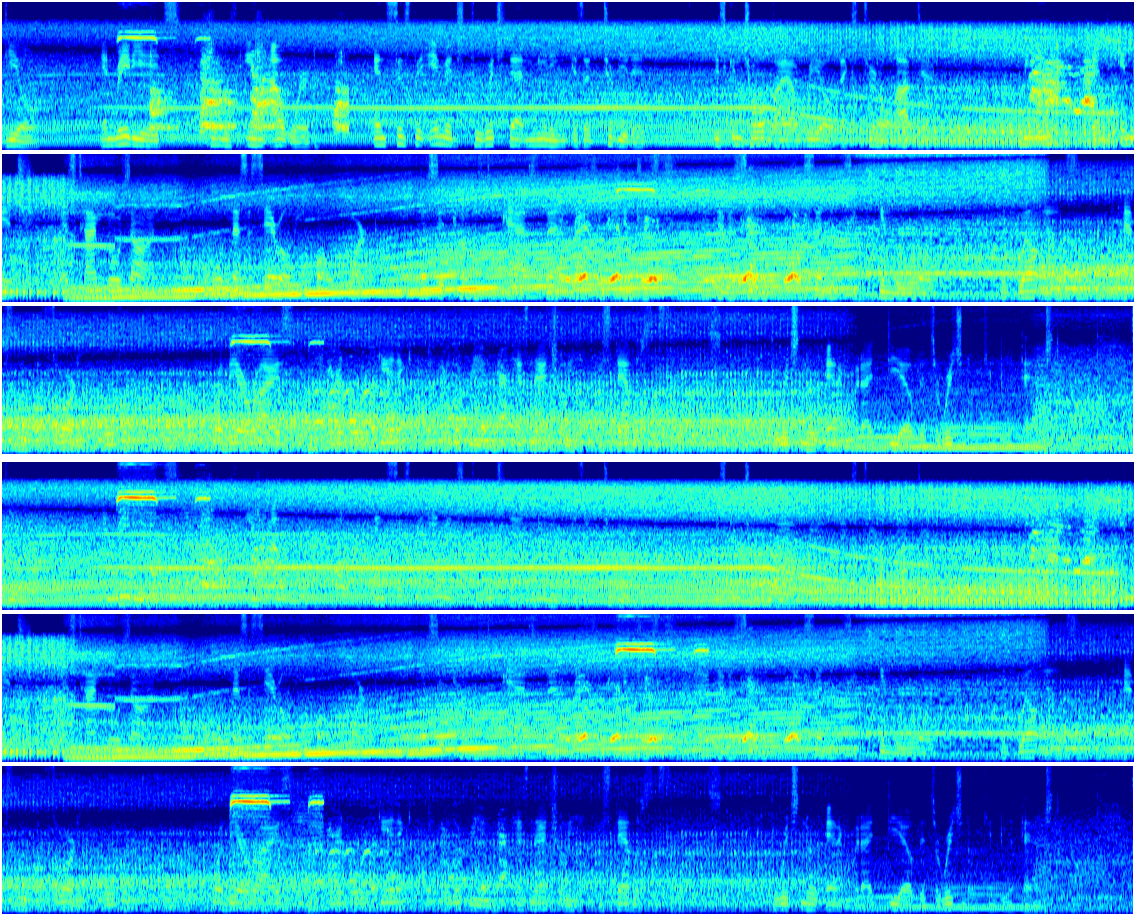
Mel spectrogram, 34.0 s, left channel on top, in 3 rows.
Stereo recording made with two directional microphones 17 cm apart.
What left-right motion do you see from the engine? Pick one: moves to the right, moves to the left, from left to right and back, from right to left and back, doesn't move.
moves to the left.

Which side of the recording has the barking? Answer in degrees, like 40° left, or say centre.
40° left.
